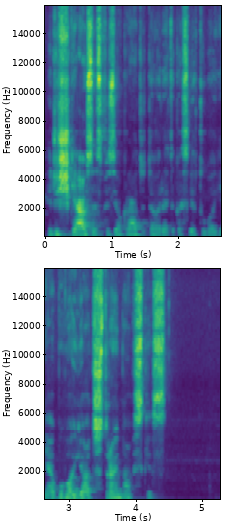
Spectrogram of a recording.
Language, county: Lithuanian, Vilnius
